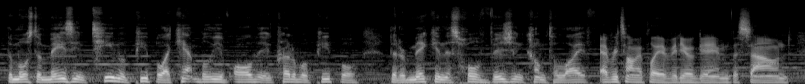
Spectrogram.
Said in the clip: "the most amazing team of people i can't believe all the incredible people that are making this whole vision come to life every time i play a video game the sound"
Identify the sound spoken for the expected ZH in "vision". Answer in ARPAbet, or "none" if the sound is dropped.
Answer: ZH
